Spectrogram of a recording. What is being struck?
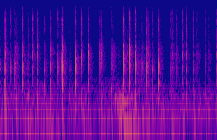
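Glass smartphone back.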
